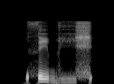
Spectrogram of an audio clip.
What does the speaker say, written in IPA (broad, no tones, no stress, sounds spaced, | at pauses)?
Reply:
θ i bʱ i̤ x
